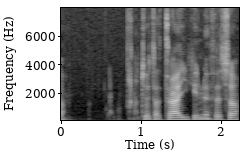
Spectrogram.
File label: "draig", Welsh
